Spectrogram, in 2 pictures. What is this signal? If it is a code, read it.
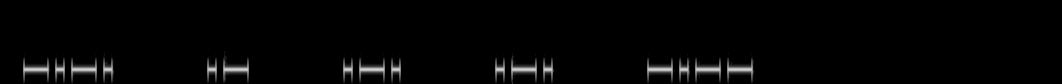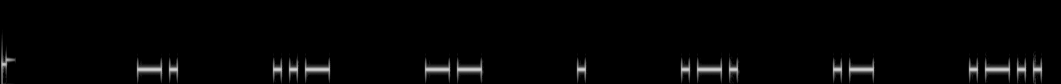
Morse code, heard as a keyed tone, about 15 wpm, spaced as for 7 wpm, 700 Hz. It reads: CARRY NUMERAL
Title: 4x Character Spacing - Top 500 Words - 15wpm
